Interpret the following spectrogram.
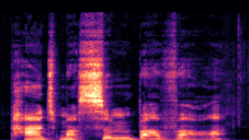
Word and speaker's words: Padmasambhava: So the great Indian master, Padmasambhava, and they've given me the pronunciation here, was called to Bhutan from Tibet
